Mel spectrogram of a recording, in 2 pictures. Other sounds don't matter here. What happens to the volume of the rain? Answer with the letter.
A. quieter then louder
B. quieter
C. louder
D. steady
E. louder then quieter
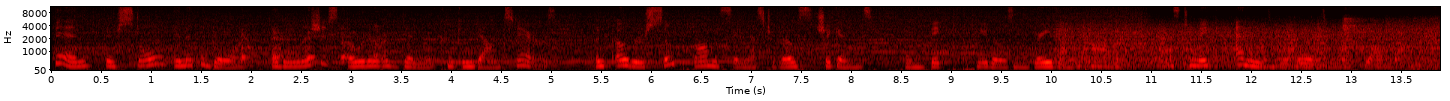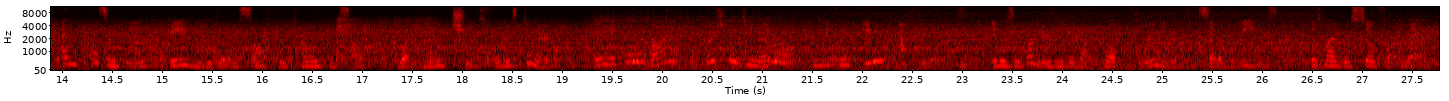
D.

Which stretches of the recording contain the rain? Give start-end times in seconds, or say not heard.
10.0-27.7.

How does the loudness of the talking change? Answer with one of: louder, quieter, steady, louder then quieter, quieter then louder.
steady.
